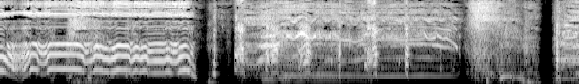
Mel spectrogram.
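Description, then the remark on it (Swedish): A person's voice mimics a rooster's crow, loud and strained, with one long warbling cock-a-doodle-doo, a brief pause, then a second rougher attempt ending in a throaty rasp. “Kan du ge en tupp imitation?”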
